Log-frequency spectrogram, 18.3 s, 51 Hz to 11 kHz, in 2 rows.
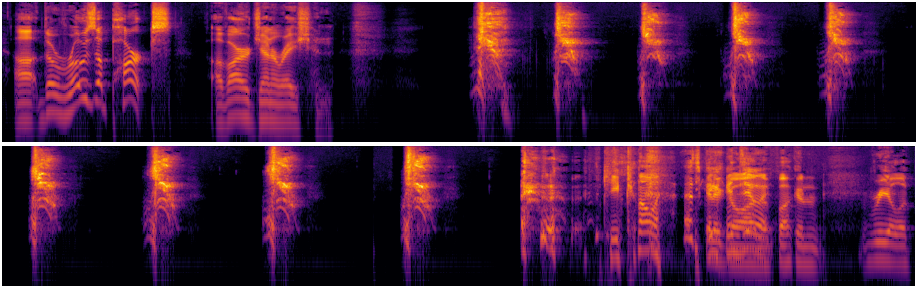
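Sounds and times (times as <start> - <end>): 
speech: 0.1 - 3.7, 15.2 - 18.2
person sneezing loudly in a rapid fit: 4.7 - 8.7, 9.4 - 9.9, 10.6 - 11.1, 11.8 - 12.3, 13.1 - 13.6
laughter: 14.4 - 16.9.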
